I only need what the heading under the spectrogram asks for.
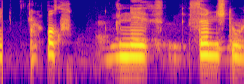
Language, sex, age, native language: Icelandic, male, 10, Icelandic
